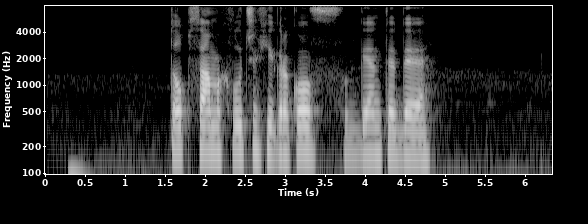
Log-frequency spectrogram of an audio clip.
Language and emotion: Russian, neutral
